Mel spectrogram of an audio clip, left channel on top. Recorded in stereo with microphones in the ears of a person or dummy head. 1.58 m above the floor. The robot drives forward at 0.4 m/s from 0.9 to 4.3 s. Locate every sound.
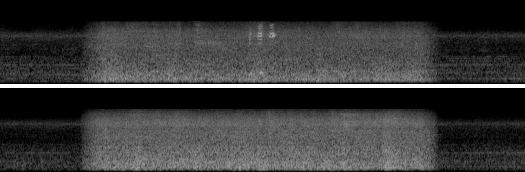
2.5 s a giggle: 75° left (ahead or behind); by 2.8 s 90° left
